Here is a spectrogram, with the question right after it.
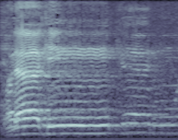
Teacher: اخفي النون مع الغنة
